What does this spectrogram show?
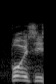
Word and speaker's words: Boise: Boise State. They have no idea we're saying this. Boise State. Apparently, it's pronounced Boise.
